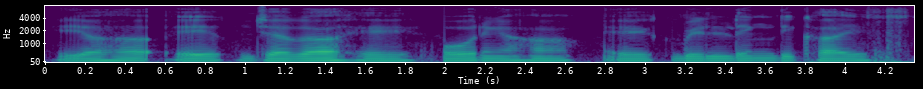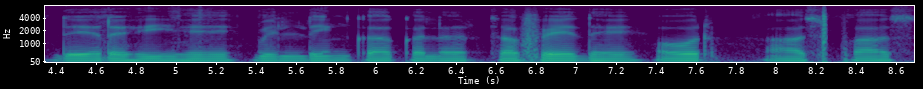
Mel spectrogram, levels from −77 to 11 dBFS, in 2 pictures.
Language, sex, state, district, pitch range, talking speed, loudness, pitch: Hindi, male, Maharashtra, Nagpur, 105-110 Hz, 140 wpm, -28 LUFS, 105 Hz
